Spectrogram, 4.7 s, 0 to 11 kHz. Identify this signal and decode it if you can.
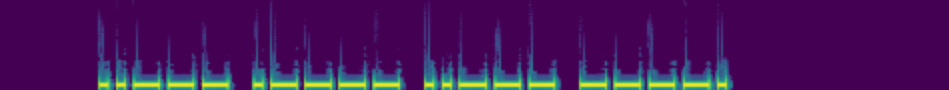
Morse code, heard as a keyed tone, about 28 wpm, 700 Hz. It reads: 2129
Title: Numbers - 4-Digit 28wpm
